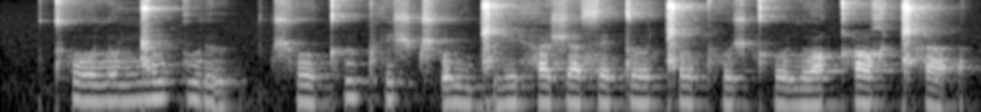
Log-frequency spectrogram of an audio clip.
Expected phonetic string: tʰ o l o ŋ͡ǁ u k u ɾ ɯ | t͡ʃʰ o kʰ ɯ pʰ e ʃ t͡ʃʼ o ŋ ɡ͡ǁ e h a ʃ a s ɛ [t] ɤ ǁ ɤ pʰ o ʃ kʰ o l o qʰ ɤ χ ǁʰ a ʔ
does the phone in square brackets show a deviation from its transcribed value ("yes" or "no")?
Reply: no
